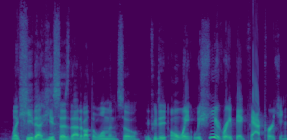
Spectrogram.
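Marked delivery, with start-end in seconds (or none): 2.6-4.3 cartoonish character voice. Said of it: "the same voice".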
